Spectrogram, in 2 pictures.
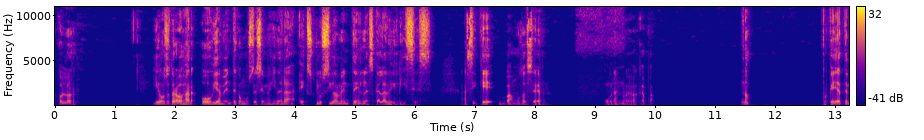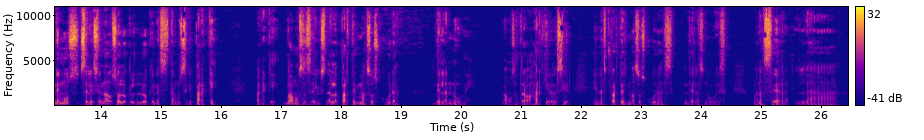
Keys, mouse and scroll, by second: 1.0 click, 5.5 click, 15.6 click, 17.2 click, 18.2-21.3 drag, 22.2 shift+click, 23.2 shift+middle click, 23.7 click, 24.7 click.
